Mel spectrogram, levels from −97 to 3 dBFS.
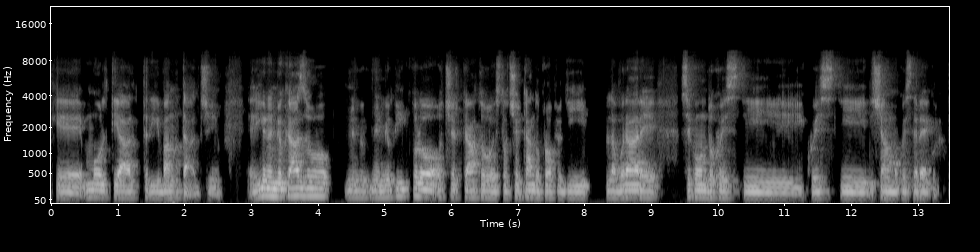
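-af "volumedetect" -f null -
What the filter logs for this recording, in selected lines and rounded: mean_volume: -31.5 dB
max_volume: -14.5 dB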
